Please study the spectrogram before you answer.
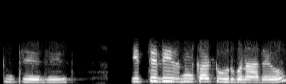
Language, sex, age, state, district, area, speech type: Hindi, female, 18-30, Madhya Pradesh, Betul, rural, conversation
